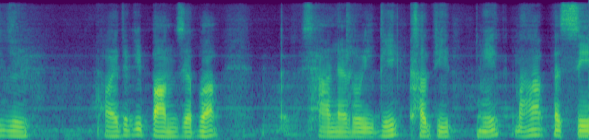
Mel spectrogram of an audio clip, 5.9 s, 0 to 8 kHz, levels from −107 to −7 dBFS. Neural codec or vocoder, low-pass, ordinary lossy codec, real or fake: codec, 24 kHz, 1 kbps, SNAC; 7.2 kHz; none; fake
